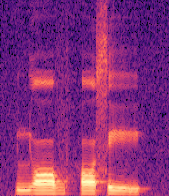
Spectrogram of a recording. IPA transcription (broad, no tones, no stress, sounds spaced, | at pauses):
ʎ ɔː v h ɔ s i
